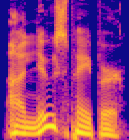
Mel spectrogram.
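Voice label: "a newspaper", English, male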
